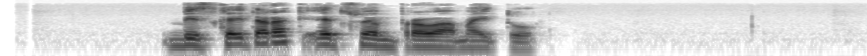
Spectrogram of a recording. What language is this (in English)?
Basque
